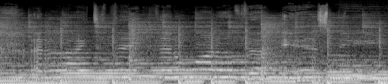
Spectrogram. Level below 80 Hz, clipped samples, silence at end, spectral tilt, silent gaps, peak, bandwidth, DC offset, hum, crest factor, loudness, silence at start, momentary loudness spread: -22 dBFS; under 0.1%; 0 s; -6 dB/octave; none; 0 dBFS; 18 kHz; under 0.1%; none; 12 dB; -13 LUFS; 0 s; 2 LU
